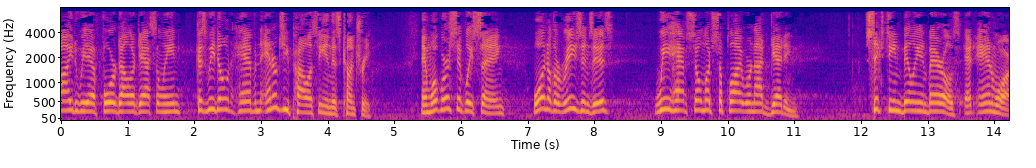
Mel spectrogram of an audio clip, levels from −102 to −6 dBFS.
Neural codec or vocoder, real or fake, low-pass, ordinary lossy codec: codec, 16 kHz, 4 kbps, X-Codec, WavLM features, trained on Multilingual LibriSpeech; fake; 7.2 kHz; MP3, 32 kbps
